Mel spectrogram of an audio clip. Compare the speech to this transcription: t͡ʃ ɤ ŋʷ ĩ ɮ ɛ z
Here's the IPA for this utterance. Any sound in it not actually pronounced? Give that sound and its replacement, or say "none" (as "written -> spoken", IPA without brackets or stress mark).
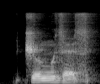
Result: ɮ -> z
